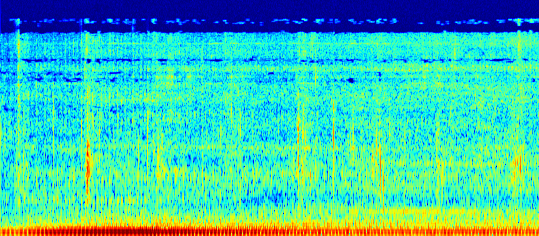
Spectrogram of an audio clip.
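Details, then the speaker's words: Low-mileage Ford Ka Titanium, salvage car, at idle: a steady hum whose revs ease down slightly and settle as the air-con compressor cuts in, then recover when it cuts out. Normal idle dip from the A/C compressor engaging. "i've just heard that cut in it's working i could hear it turn it off again yeah do you hear it brings the revs down"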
